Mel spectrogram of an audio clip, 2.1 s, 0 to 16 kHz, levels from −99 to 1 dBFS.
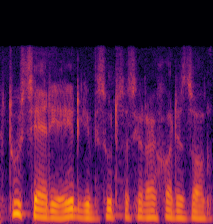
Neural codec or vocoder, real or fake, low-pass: none; real; 7.2 kHz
